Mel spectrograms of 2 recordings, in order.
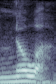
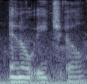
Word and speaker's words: Nohl: Well, I said Noel because I heard you say Noah Rosen. It's Noel, Nohl. Oh, did I say Noel? I heard Noah. No. Noel. No. Noel. Like Oh, Noel, I'm sorry. Noel, but it's spelled Nohl.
